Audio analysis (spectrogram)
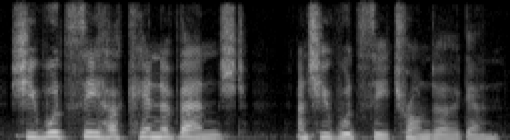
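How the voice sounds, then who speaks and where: Female narrator for dark historical fiction. Mid-range voice, serious, measured scripted storytelling. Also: mid-range voice, no room sound. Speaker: audiobook narrator.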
